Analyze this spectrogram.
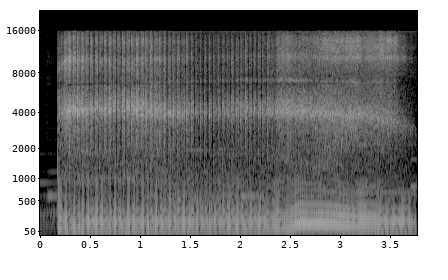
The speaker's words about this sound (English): As Juliana hid right near the tower, a purple pickup truck pulled up.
